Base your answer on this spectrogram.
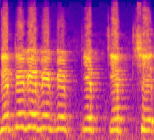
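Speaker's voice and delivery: high, loud, mocking yep-yep chatter. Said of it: "You're like".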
